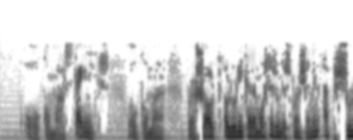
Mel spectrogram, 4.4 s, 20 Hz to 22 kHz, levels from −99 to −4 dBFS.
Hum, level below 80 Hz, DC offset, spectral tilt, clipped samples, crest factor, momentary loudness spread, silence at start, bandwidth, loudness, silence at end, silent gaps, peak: none; -56 dBFS; under 0.1%; -5.5 dB/octave; under 0.1%; 18 dB; 14 LU; 0.35 s; 6.4 kHz; -25 LUFS; 0 s; none; -8 dBFS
